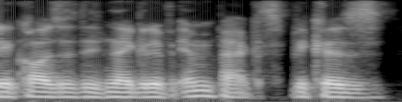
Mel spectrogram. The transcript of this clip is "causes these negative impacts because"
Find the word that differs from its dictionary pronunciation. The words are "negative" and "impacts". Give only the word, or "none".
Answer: none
